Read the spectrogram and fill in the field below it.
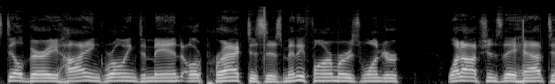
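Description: At 1.98 to 2.01 s, just after "high and growing demand", damaged data in the compressed stream makes the decoder misread its frames and lose sync while it hunts for the next valid header, leaving a brief glitch. At 2.64 s, just before "many farmers", a sharp snap or tight cluster of clicks sits on top of the speech, likely an electrical switching spike picked up by the audio line from a nearby switch or discharge. A second instance of damaged compressed data follows at 5.20 to 5.25 s, a glitch about twice as long as the first as the decoder again drops sync.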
